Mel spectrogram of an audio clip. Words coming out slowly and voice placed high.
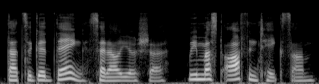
No: fast, 205 wpm; high, 195 Hz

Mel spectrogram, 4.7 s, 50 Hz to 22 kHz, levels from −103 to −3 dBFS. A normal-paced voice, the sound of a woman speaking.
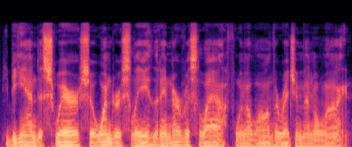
No: average, 190 wpm; male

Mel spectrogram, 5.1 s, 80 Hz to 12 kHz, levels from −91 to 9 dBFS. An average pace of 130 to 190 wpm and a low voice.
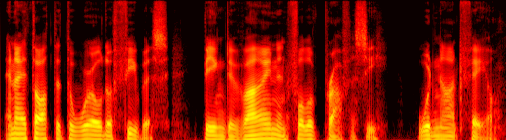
No: average, 200 wpm; low, 100 Hz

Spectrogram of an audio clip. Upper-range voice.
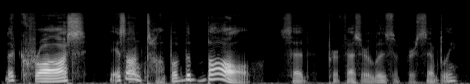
No: low, 130 Hz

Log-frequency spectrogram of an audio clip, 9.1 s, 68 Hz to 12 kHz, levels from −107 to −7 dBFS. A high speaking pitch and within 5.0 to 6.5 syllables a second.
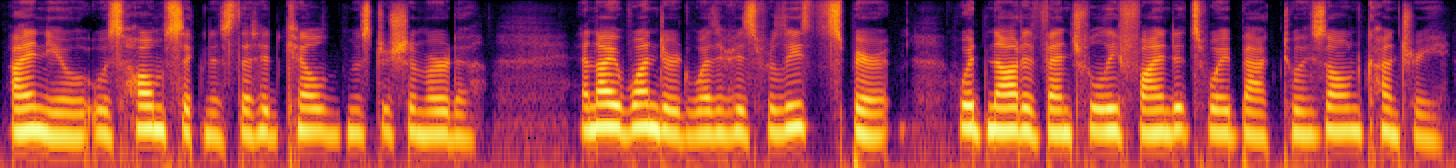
Yes: high, 200 Hz; 5.6 syllables/s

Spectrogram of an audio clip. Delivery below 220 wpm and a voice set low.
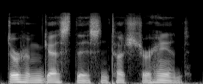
Yes: fast, 205 wpm; very low, 95 Hz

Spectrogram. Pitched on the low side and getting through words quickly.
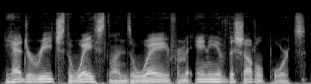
Yes: low, 100 Hz; fast, 250 wpm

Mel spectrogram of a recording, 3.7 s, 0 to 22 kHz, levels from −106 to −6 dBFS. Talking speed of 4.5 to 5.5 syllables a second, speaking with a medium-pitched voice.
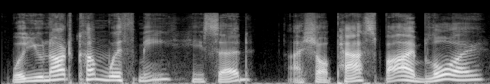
No: 4.1 syllables/s; medium, 170 Hz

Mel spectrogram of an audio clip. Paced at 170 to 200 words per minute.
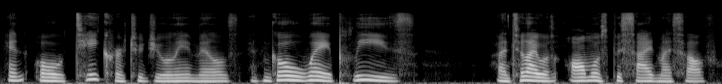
No: average, 140 wpm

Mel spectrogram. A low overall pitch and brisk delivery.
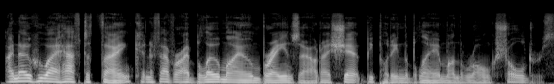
Yes: low, 100 Hz; fast, 280 wpm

